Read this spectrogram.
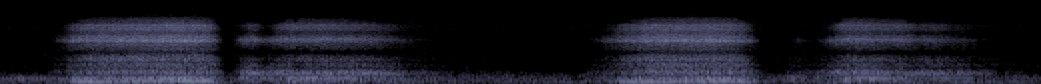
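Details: Dog snoring while asleep, said to be entering REM sleep: slow sleep-breathing cycles with a loud rattling snore on the in-breath and a softer one on the out-breath.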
